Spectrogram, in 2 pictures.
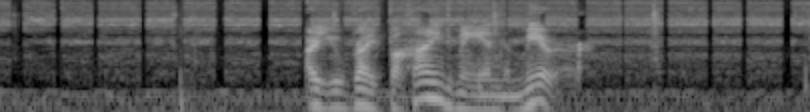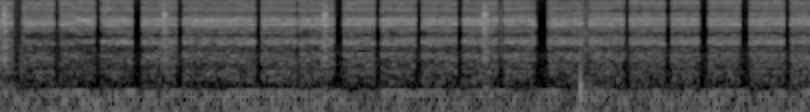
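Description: A handheld radio hisses and crackles with static.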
